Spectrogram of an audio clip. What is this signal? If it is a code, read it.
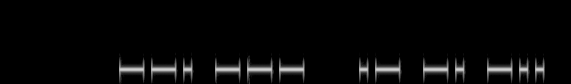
Morse code, heard as a keyed tone, about 16 wpm, 700 Hz. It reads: GO AND
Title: Sentences from Top 1000 Words - Review Part 3 - 15wpm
